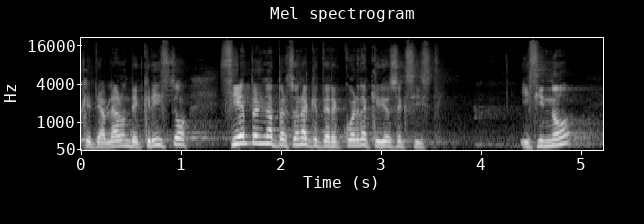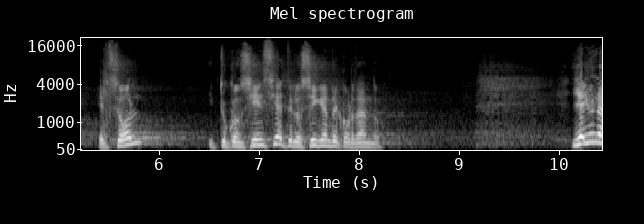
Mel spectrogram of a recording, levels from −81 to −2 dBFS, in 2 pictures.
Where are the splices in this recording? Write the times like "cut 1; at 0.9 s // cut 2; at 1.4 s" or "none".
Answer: cut 1; at 9.2 s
